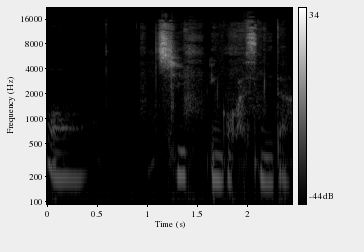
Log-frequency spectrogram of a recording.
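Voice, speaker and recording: Her voice is somewhat breathy, with a dark, mellow tone. The woman speaks at a medium pitch and a very slow pace. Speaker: book-reading radio host. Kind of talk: relaxed radio-style book reading, sleep listening.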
